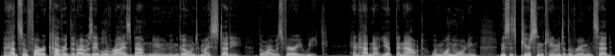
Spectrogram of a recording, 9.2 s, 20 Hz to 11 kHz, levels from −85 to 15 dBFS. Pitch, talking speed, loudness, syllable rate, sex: 120 Hz, 260 wpm, -21 LUFS, 6.3 syllables/s, male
